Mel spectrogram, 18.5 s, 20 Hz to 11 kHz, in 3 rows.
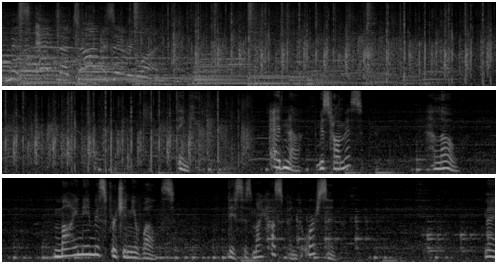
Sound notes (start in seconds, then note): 2.3 applause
